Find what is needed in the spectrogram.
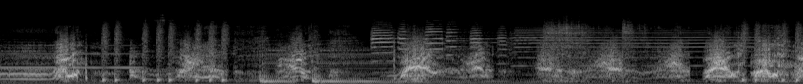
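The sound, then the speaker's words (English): A bulldog barks repeatedly in loud bursts, with yips and whimpers mixed in, over a busy, cluttered background of other noise. “I kind of love the bulldog. I really like the bulldog.”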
